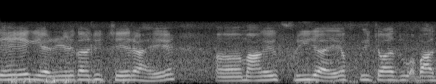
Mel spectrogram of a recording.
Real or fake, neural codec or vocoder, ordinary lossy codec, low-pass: real; none; none; none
